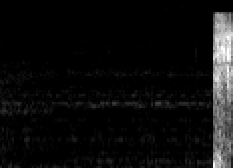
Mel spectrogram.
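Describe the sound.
Gunfire in the film Kingsman: a quiet stretch with a low steady hum gives way to a sudden, loud burst of shots that keeps going at the very end.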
